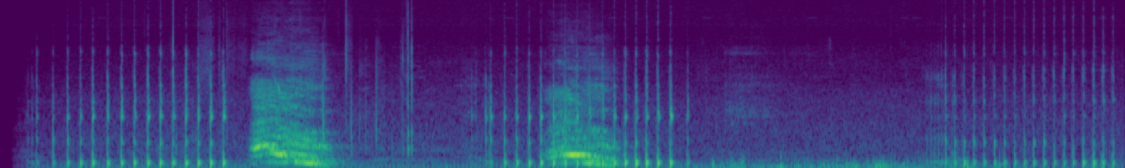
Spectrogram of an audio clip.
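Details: Sleeping lion snoring, a rapid rattling pulse of about four beats per second broken by two deep drawn-out groaning breaths, then the pulsing resumes.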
